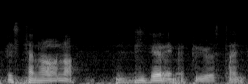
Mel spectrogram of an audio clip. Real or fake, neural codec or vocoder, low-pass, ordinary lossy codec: fake; codec, 24 kHz, 1 kbps, SNAC; 7.2 kHz; Opus, 32 kbps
